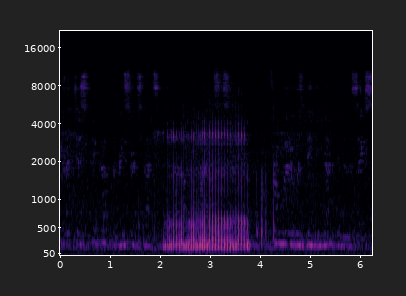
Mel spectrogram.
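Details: A male bulldog gives one loud, buzzy snore lasting under two seconds, a rapid rattling pulse, set between softer low breathing sounds.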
